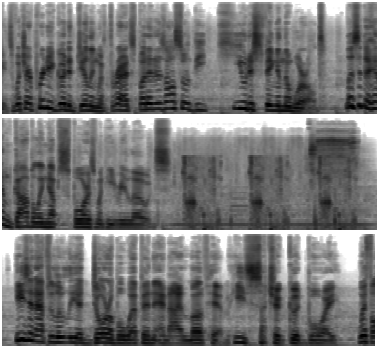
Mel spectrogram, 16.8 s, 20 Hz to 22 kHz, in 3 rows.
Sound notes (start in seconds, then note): 8.3 gobbling noises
